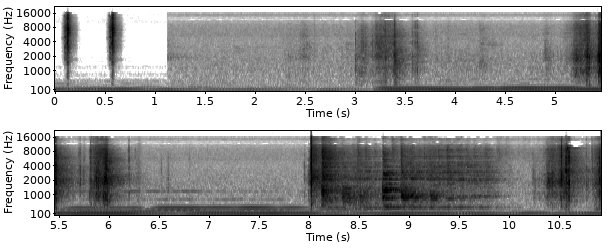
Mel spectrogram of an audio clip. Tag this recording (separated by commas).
cap gun shooting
